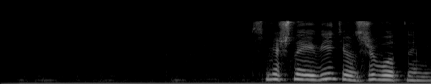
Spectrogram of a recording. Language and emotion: Russian, neutral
